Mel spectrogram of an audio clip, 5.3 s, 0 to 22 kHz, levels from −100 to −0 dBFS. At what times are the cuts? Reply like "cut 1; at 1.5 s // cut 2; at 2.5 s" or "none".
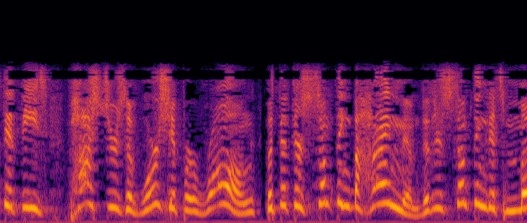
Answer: cut 1; at 2.6 s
